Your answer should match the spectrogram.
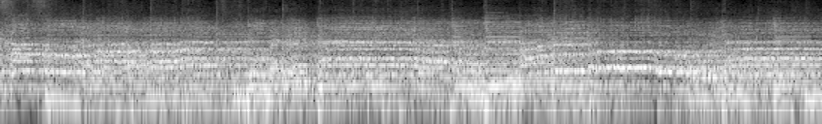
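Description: A choir singing a slow church hymn in long held notes, over a low sustained accompaniment.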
